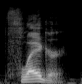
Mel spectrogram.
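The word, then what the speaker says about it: Pfleger: Think of Father Michael Flager, the P is silent, boys. It's a silent P.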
